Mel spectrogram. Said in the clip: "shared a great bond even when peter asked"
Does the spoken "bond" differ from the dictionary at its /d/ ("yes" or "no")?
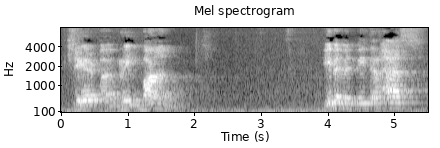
yes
